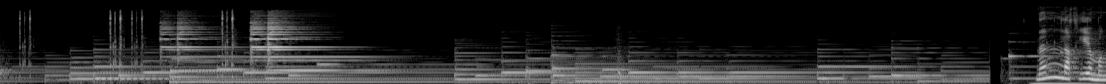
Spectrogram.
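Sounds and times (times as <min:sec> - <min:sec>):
soft piano music: 0:00.0 - 0:11.0
mouse clicks: 0:01.1 - 0:01.4
bright bell ding: 0:01.6 - 0:04.0.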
